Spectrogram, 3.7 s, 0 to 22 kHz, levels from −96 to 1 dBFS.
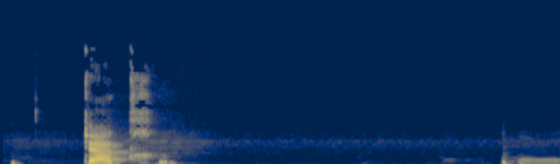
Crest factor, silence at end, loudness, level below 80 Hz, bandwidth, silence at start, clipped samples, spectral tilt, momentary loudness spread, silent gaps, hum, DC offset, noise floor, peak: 28 dB; 0 s; -22 LUFS; -74 dBFS; 13.5 kHz; 0.55 s; under 0.1%; -3.5 dB/octave; 22 LU; none; none; under 0.1%; -83 dBFS; -2 dBFS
